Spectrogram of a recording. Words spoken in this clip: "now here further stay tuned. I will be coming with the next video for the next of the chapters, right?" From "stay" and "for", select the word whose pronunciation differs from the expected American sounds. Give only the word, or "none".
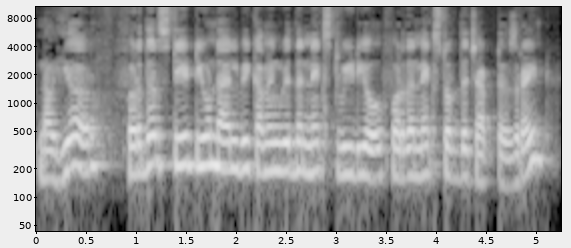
none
